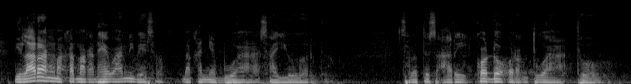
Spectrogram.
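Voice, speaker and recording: A man's somewhat breathy voice at a fairly low pitch. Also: ordinary pitch variation, moderate pace. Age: 60s. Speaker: religious leader of a study assembly. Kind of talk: speech at an inauguration event. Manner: animated.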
